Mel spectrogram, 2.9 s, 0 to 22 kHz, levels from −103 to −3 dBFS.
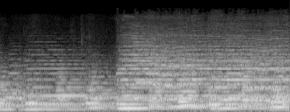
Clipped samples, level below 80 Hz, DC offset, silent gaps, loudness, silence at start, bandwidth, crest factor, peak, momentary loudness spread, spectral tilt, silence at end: under 0.1%; -50 dBFS; under 0.1%; none; -21 LUFS; 0 s; 9 kHz; 14 dB; -8 dBFS; 5 LU; -8 dB/octave; 0 s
